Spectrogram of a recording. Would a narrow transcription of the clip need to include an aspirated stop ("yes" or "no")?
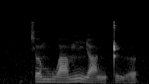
no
